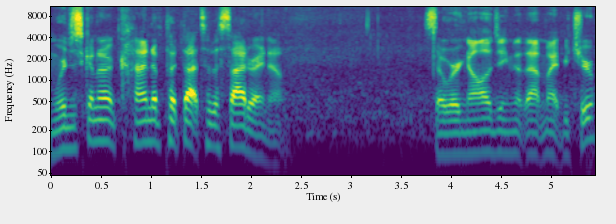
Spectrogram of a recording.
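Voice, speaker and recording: Noticeable background noise sits behind a man's voice. His tone is relaxed and his intonation lively. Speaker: healing and somatics coach. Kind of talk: casual off-the-cuff talk. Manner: slow; relaxed, hesitant with many ums.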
